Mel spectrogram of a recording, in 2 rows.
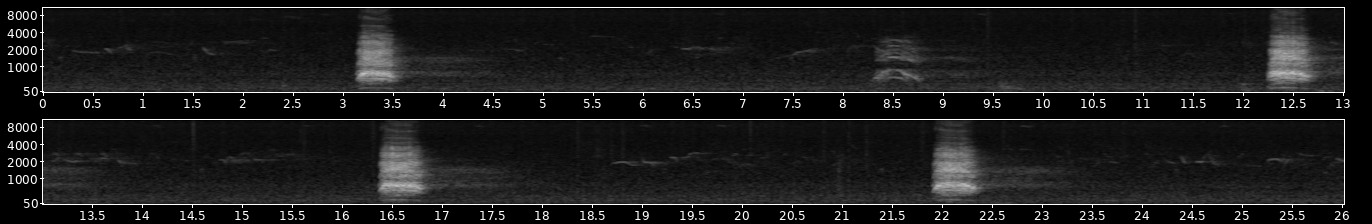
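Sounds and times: deer barking: 3.2 - 3.7, 8.3 - 8.9, 12.2 - 12.9, 16.4 - 17.0, 21.9 - 22.6.

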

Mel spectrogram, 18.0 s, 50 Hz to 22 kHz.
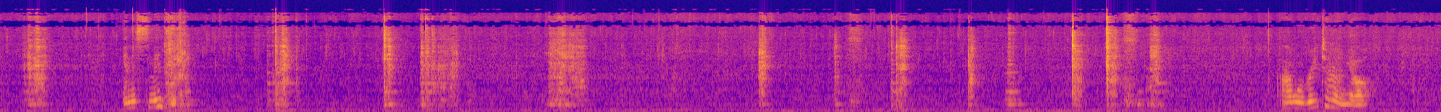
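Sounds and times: metal spoon scraping a skillet: 0.0 - 2.6, 3.2 - 3.8, 4.6 - 9.8, 10.4 - 14.8
sauce simmering with faint sizzle: 0.0 - 18.0.

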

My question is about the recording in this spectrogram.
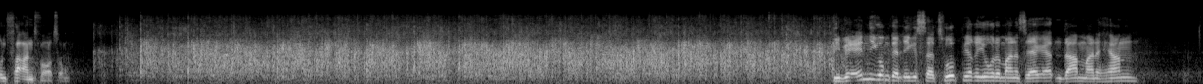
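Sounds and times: crowd applauding: 0.9 - 9.2.

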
